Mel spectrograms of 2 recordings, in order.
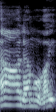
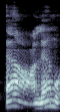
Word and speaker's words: أعلم: أعلم، العين ساكنة، تتجلى صفات في الحروف الساكنة، العين عميقة، والعين من وسط الحلق، تخطأ إذا أنت ما أخرجتها من مخرجها، فممكن أنه تقلقلها من الخطأ الشائع، تقول أعلم أو أعلم، هكذا أنت تكون مرتاح وهي ما وصلت إلى وسط الحلق، بل أنت أخرجتها من أدنى الحلق، فيجب أن تحس بانزعاج في المخرج وأنه كم عم تبلع شيء.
